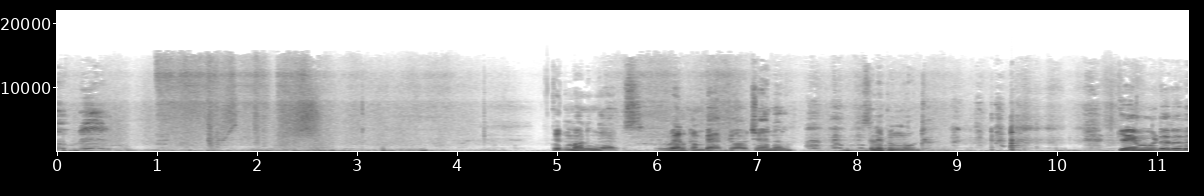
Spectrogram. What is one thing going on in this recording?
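Bedding rustles as a man shifts under it.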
